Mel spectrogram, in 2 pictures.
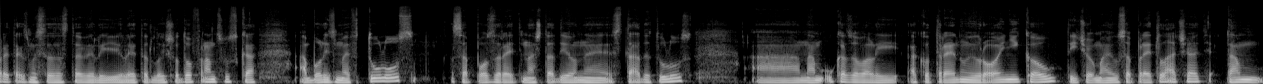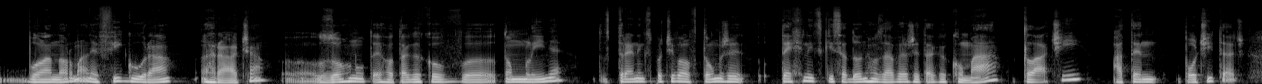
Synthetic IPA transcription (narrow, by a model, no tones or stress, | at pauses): ɾɛt̪a̰ɡzmɛsazast̪aʋilḭlɪɛt̪ad̪lɔiʃlɔd̪ɔfɾa̰nt͡suːskaʔa̰bɔlizmɛft̪ulusː | apɔzɾɛɟnaʃt̪a̰d̪iɔɲɛst̪a̰d̪t̪ulusanaːmʔṵkazɔʋalia̰kɔt̪ɾɛːnujuːɾɔ̰jɲikɔʊt̪iːt͡ʃɔmajuːsapɾɛt̪la̰ːt͡ʃacat̪ambɔlanɔɾma̰ːlɲɛfiɡuːɾa | ɦɾaːt͡ʃazɔɦnut̪ɛːɦɔt̪aɡakɔft̪ɔmːliɲɛ | t̪ɾɛːniŋkspɔt͡ʃiːʋalft̪ɔmʒɛt̪ɛxnit͡skisad̪ɔɲɦɔzaʋɪaʒɛt̪aɡakɔmaːt̪la̰t͡ʃiː | ʔat̪ɛn | pɔt͡ʃiːt̪a̰t͡ʃ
